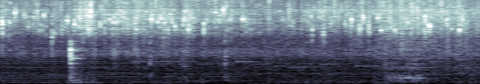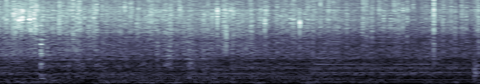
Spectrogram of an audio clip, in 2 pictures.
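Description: Potato chapli kababs shallow-frying in a little oil in a nonstick frying pan: a steady sizzle with fine crackling. A sharp knock of the spatula against the pan comes about a second in, and a softer bump near the middle.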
